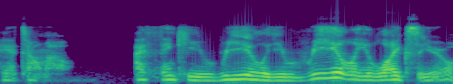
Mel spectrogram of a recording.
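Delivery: whispering voice. In a roleplay, the speaker smiles and says something to Atomo, whispering. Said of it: "whispering to you again".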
